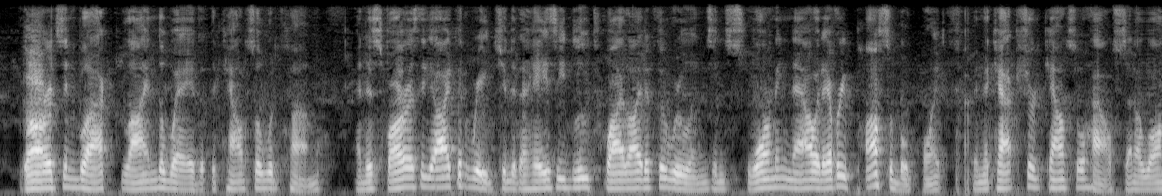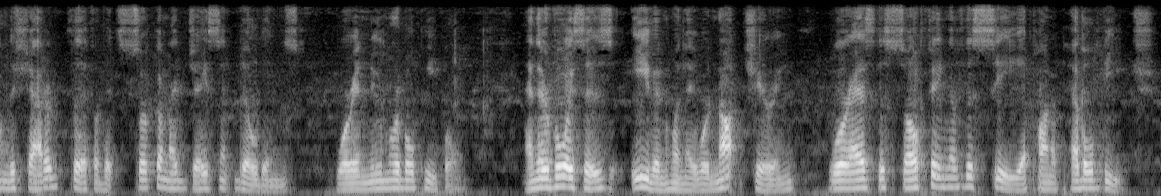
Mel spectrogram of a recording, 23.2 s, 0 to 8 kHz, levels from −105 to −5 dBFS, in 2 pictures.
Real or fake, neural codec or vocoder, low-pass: fake; codec, 16 kHz in and 24 kHz out, 2.2 kbps, FireRedTTS-2 codec; 7.2 kHz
